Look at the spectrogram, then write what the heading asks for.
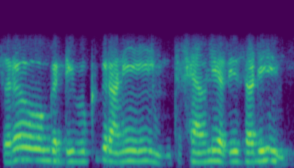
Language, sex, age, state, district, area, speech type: Dogri, male, 18-30, Jammu and Kashmir, Reasi, rural, conversation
